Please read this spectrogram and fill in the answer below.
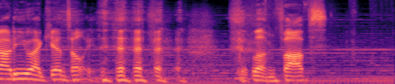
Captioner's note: laughs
